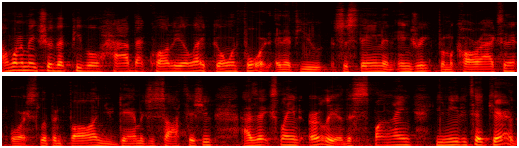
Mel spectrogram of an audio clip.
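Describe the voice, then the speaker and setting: The tone is dark and mellow, somewhat breathy. Words come at a very fast pace. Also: man, medium pitch for a man, ordinary pitch variation. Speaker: chiropractor. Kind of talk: interview answer.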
